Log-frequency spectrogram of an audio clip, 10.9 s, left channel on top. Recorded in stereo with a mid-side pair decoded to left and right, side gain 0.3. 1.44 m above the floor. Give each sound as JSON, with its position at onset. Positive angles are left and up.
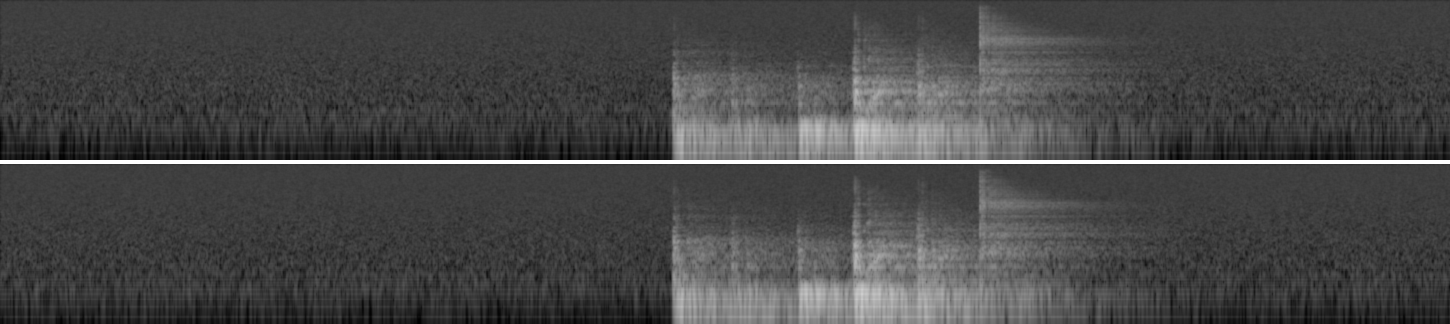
{"t": 5.0, "sound": "running footsteps", "azimuth_deg": -15, "distance_m": 7.0}
{"t": 7.3, "sound": "a crack", "azimuth_deg": 25, "distance_m": 9.5}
